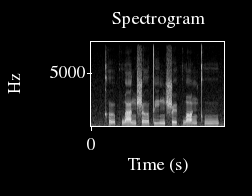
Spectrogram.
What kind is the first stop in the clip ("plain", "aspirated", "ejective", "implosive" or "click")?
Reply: aspirated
